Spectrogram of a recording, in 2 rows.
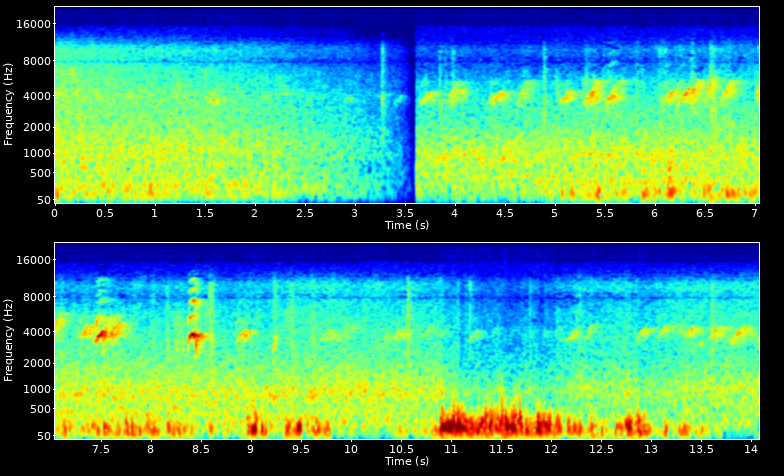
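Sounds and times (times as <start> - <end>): outdoor background noise: 0.0 - 14.0
small birds chirping: 1.2 - 14.0
low wind rumble: 4.0 - 13.8.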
